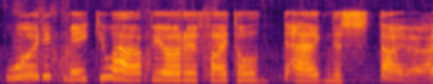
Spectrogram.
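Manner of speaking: high, slow gossiping voice; monk voice. Acted. Monk passing on gossip, high and slow. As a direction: lift the voice high and take it slow. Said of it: "these fucking wild accents".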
